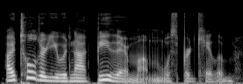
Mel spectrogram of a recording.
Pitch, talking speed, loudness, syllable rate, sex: 165 Hz, 270 wpm, -17 LUFS, 6.6 syllables/s, female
